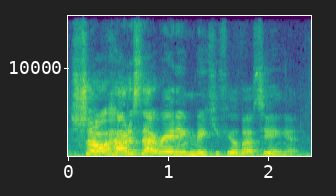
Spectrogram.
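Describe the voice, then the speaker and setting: A woman's voice: sits high, expressive, a little fast, fairly bright tone, far from the mic. A woman talking earnestly in a casual group movie discussion. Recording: off-mic with faint room noise.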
